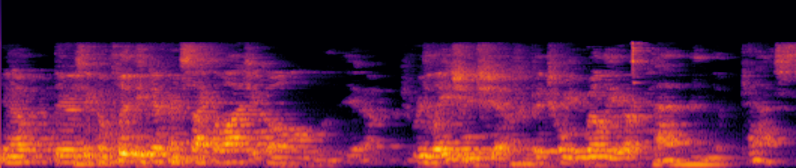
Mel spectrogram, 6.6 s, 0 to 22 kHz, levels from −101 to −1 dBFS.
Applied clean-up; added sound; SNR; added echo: classical method WPE with log-MMSE.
